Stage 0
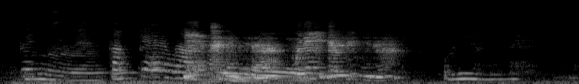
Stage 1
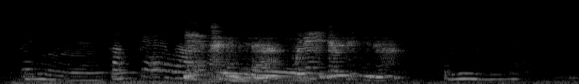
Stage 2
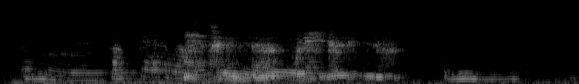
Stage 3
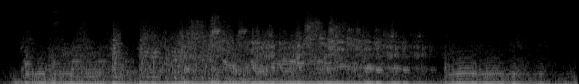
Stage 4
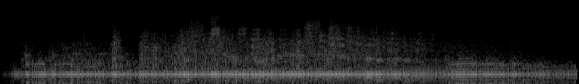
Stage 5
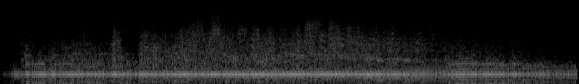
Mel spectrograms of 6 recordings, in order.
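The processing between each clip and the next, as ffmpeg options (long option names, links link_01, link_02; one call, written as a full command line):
ffmpeg -i in.wav -af "equalizer=frequency=750:width_type=o:width=0.21:gain=-10.5,volume=-7.5dB" out.wav
ffmpeg -i in.wav -af "tremolo=f=110:d=0.947,volume=2.5dB" out.wav
ffmpeg -i in.wav -filter_complex "[0:a]acompressor=threshold=-43dB:ratio=6,aeval=exprs='abs(val(0))':channel_layout=same,asplit=2[link_01][link_02];[link_02]adelay=271,lowpass=frequency=4900:poles=1,volume=-4dB,asplit=2[link_03][link_04];[link_04]adelay=271,lowpass=frequency=4900:poles=1,volume=0.26,asplit=2[link_05][link_06];[link_06]adelay=271,lowpass=frequency=4900:poles=1,volume=0.26,asplit=2[link_07][link_08];[link_08]adelay=271,lowpass=frequency=4900:poles=1,volume=0.26[link_09];[link_01][link_03][link_05][link_07][link_09]amix=inputs=5:normalize=0,volume=11dB" out.wav
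ffmpeg -i in.wav -filter_complex "[0:a]asplit=9[link_01][link_02][link_03][link_04][link_05][link_06][link_07][link_08][link_09];[link_02]adelay=408,afreqshift=-85,volume=-10dB[link_10];[link_03]adelay=816,afreqshift=-170,volume=-14.2dB[link_11];[link_04]adelay=1224,afreqshift=-255,volume=-18.3dB[link_12];[link_05]adelay=1632,afreqshift=-340,volume=-22.5dB[link_13];[link_06]adelay=2040,afreqshift=-425,volume=-26.6dB[link_14];[link_07]adelay=2448,afreqshift=-510,volume=-30.8dB[link_15];[link_08]adelay=2856,afreqshift=-595,volume=-34.9dB[link_16];[link_09]adelay=3264,afreqshift=-680,volume=-39.1dB[link_17];[link_01][link_10][link_11][link_12][link_13][link_14][link_15][link_16][link_17]amix=inputs=9:normalize=0,agate=range=-33dB:threshold=-58dB:ratio=3:detection=peak,aeval=exprs='val(0)*sin(2*PI*470*n/s)':channel_layout=same,volume=-2.5dB" out.wav
ffmpeg -i in.wav -af "asoftclip=type=hard:threshold=-31.5dB,volume=1dB" out.wav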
